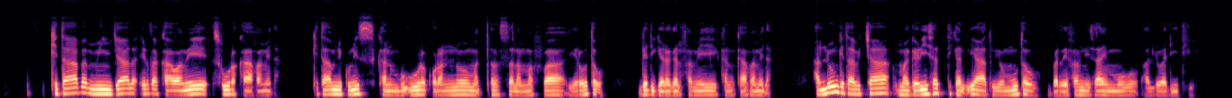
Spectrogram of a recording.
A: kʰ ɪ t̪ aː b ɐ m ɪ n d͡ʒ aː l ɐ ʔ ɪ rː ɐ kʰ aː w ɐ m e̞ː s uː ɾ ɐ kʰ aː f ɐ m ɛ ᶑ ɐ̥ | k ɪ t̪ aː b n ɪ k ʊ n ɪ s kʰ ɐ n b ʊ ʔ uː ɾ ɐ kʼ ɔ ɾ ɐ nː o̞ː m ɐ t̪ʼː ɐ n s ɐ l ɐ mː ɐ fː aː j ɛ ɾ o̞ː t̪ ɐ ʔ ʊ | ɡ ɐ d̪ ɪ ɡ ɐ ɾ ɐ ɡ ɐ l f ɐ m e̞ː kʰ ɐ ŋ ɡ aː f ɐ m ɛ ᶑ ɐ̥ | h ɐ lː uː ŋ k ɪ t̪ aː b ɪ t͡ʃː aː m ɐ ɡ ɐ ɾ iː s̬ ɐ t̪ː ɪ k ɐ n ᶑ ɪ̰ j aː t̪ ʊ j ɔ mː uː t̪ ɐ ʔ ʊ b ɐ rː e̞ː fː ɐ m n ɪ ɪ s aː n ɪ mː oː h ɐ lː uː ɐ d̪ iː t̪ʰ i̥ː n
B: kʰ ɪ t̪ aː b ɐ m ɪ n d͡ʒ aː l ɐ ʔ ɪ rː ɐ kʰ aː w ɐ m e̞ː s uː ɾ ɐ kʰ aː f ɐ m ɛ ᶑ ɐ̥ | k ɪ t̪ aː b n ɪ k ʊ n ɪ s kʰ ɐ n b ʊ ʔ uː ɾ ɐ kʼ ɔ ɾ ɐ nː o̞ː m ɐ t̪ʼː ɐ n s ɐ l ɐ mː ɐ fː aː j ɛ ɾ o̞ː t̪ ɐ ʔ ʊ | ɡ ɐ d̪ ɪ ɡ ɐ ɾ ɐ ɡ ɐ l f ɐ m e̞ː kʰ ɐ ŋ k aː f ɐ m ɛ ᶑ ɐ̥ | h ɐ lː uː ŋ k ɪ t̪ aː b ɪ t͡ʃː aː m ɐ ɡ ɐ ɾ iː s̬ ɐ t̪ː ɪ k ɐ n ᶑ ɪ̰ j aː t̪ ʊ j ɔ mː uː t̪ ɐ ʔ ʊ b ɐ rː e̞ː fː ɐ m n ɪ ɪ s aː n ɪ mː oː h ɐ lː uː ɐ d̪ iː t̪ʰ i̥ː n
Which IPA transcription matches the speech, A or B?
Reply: B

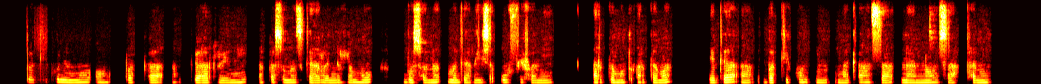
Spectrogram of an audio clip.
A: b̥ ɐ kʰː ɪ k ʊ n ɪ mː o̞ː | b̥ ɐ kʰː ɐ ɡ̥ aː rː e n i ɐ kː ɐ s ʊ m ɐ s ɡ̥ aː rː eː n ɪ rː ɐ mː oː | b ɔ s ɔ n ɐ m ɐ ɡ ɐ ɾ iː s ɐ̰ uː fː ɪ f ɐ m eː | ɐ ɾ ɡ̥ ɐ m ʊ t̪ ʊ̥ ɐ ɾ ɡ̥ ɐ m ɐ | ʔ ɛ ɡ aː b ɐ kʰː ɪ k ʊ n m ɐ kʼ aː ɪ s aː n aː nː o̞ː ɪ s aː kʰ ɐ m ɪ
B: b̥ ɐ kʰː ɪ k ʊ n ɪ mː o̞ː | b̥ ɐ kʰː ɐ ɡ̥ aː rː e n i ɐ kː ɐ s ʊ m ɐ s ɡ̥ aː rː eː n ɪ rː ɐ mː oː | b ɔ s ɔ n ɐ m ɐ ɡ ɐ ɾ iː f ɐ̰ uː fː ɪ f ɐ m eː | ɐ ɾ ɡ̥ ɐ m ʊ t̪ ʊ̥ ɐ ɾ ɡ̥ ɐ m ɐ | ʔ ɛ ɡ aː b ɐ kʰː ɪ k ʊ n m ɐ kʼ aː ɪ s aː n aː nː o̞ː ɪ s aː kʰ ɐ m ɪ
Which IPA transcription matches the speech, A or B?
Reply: A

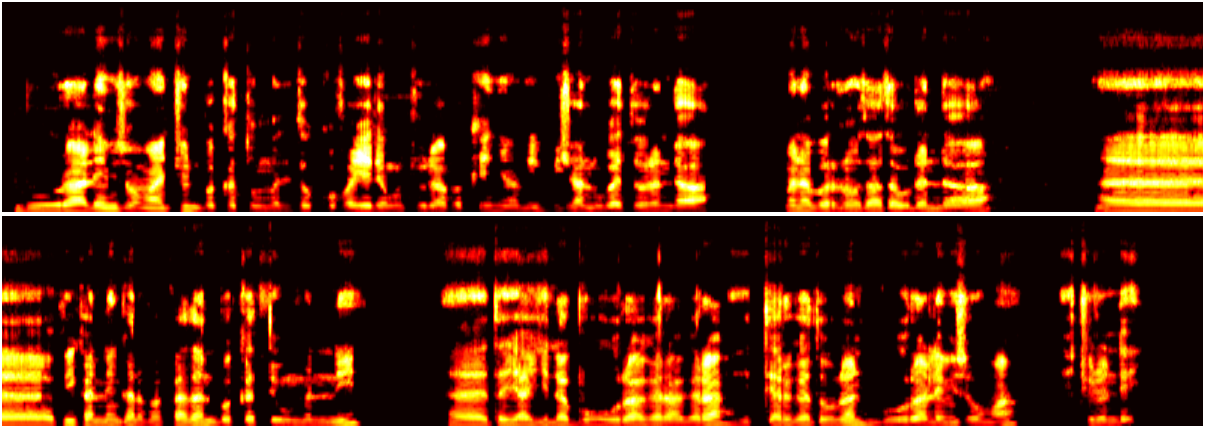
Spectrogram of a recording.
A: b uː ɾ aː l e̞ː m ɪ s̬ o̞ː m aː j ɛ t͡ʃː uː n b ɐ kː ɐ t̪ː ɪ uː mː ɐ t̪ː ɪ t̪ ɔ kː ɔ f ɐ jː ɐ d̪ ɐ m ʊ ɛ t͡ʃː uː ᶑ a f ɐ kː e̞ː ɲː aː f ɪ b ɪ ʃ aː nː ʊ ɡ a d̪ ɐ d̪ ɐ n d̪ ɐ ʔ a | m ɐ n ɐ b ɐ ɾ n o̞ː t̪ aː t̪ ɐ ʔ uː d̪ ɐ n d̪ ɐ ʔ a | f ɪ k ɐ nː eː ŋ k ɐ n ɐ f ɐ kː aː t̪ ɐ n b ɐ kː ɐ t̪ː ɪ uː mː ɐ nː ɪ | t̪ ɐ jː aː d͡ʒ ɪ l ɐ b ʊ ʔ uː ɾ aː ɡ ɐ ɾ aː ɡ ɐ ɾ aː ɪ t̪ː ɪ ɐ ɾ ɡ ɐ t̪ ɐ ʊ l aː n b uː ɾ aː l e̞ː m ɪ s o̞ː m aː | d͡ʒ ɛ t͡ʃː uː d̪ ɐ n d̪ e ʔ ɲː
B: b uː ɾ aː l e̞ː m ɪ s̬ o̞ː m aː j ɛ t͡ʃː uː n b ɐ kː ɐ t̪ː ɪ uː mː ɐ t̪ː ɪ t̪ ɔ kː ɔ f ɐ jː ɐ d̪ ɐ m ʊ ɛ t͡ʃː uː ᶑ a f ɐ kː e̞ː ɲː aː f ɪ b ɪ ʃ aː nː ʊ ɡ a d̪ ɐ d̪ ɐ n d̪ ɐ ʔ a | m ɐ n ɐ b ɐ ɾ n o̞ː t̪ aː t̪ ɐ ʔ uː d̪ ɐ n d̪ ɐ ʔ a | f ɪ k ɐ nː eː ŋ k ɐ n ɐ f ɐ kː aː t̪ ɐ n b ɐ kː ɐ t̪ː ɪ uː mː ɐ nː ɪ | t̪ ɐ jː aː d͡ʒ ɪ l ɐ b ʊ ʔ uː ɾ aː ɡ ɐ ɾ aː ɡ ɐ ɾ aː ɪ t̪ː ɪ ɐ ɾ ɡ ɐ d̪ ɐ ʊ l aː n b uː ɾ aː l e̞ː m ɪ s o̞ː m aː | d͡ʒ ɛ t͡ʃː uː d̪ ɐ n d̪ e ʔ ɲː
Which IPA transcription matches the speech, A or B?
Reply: A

